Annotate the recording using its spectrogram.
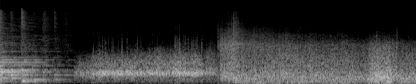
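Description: A short musical news-bumper sting ends, followed by a noisy whoosh. About two seconds in, a loud, sustained rush of explosion and gunfire noise takes over, swelling near the end.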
